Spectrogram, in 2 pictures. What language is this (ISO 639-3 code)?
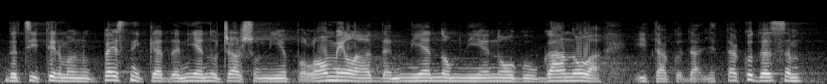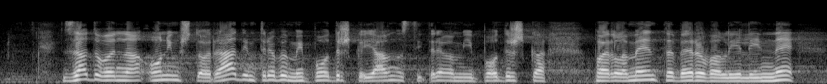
srp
